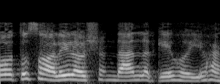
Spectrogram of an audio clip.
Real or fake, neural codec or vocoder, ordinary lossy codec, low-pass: fake; codec, 16 kHz in and 24 kHz out, 0.4 kbps, LongCat-Audio-Codec, fine tuned four codebook decoder; none; 7.2 kHz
